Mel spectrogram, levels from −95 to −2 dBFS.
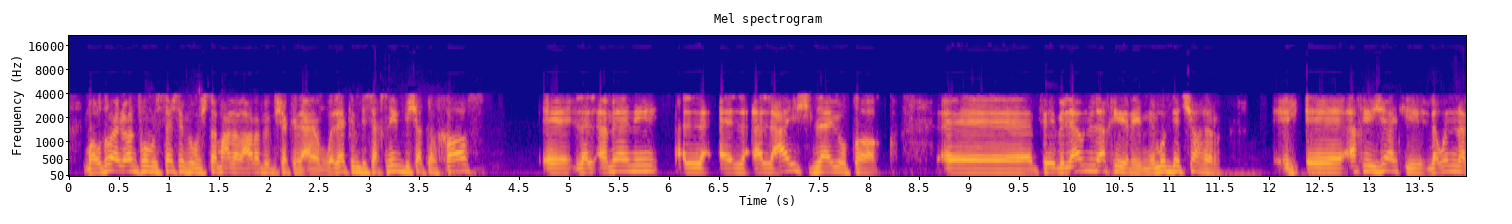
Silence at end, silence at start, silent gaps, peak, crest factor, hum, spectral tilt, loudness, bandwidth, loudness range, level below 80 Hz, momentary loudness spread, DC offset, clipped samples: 0 s; 0.15 s; none; -8 dBFS; 14 dB; none; -9 dB/octave; -23 LUFS; 4.7 kHz; 2 LU; -64 dBFS; 6 LU; under 0.1%; under 0.1%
